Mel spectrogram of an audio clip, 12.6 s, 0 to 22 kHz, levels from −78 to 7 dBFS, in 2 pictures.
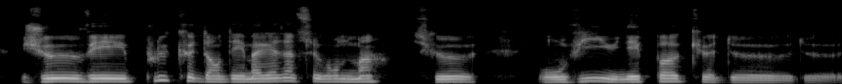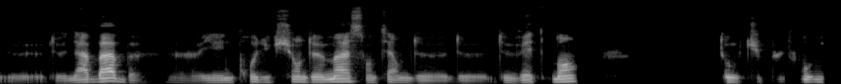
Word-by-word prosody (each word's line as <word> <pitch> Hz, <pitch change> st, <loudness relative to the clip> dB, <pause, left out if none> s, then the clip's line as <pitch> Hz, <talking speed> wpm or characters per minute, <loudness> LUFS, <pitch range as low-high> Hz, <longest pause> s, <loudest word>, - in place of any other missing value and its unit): je 135 Hz, -, +1 dB, 0.2 s
vais 140 Hz, 0 st, +4 dB
plus 195 Hz, +2 st, -4 dB
que 175 Hz, -, -2 dB
dans 135 Hz, -3 st, -2 dB
des 130 Hz, +1 st, 0 dB
magasins 140 Hz, +4 st, +1 dB
de -, -, -14 dB
seconde 135 Hz, -2 st, -3 dB
main. 130 Hz, +1 st, -1 dB, 0.2 s
Parce -, -, -11 dB
qu'on 120 Hz, -1 st, -3 dB
vit 145 Hz, +5 st, -3 dB
une 120 Hz, -3 st, 0 dB
époque 135 Hz, +2 st, 0 dB
de 100 Hz, -3 st, -6 dB
de 90 Hz, -1 st, -14 dB
de 95 Hz, -, -10 dB
nabab. 115 Hz, +4 st, +6 dB, 0.3 s
Heu, 95 Hz, -2 st, -18 dB
il 100 Hz, -, -7 dB
y 100 Hz, -, -5 dB
a -, -, -5 dB
une 100 Hz, 0 st, -4 dB
production 115 Hz, +1 st, -1 dB
de 115 Hz, 0 st, +1 dB
masse 135 Hz, 0 st, +4 dB
en 100 Hz, -, -6 dB
termes 105 Hz, -1 st, -5 dB
de 90 Hz, -2 st, -8 dB
de 90 Hz, -2 st, -10 dB
de -, -, -6 dB
vêtements 130 Hz, +7 st, +2 dB, 1.1 s
donc 105 Hz, -3 st, 0 dB
tu -, -, -6 dB
peux -, -, -15 dB
trouver. 120 Hz, 0 st, -4 dB
120 Hz, 175 wpm, -26 LUFS, 105-135 Hz, 1.1 s, nabab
